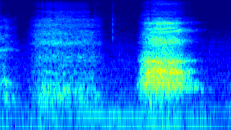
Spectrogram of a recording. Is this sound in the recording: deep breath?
yes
